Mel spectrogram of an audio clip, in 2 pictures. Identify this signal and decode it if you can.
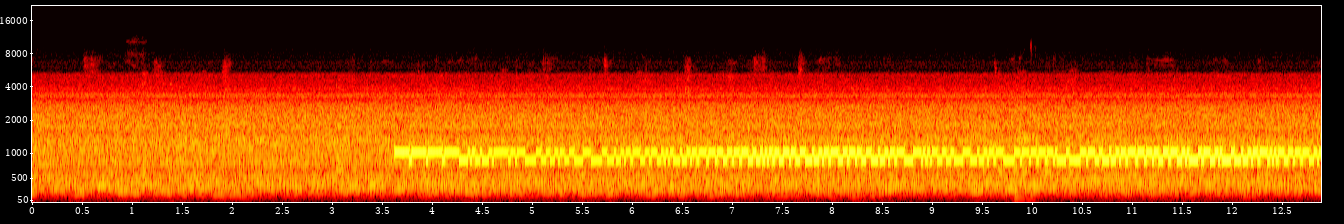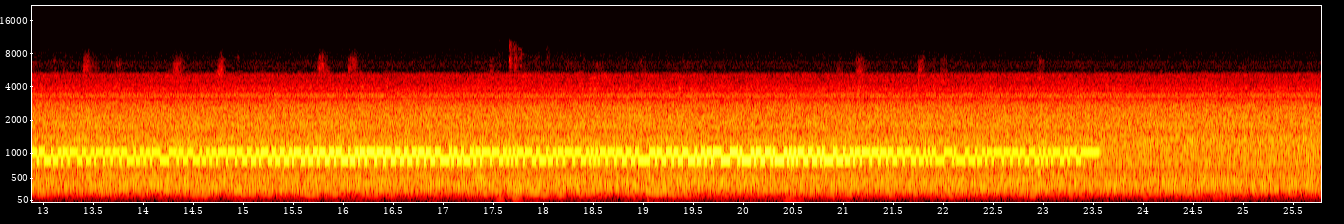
RTTY (45.45 baud, 170 Hz shift), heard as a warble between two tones, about 940 Hz centre, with radio static. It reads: 58295 04 107422 02 9689 511357 127373 6071 811 92 1878700 1802 767 7618522 9323683 127493 12477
